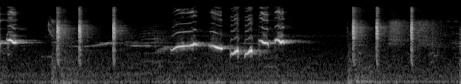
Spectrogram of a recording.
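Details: Young spotted trotol White-rumped shama, fighter style, singing without stopping to provoke other birds: high whistles and sharp clicks, a flowing warbled phrase of looping slurred notes, then more clicks.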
